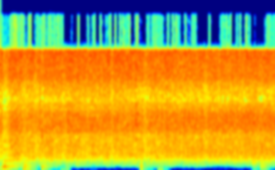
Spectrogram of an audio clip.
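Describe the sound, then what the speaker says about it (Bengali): Mixed summer vegetables, including pumpkin, are stirred in a hot pan under a constant sizzling hiss, with several scraping strokes of the spoon. "এটাকে একটু ভালো করে নাড়িয়ে নেব"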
